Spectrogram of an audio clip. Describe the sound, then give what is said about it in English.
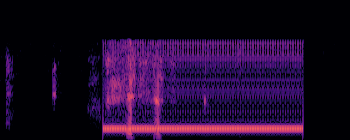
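A loud, steady telephone dial tone hums continuously for about two seconds, interrupted by a couple of brief clicks, after a few faint taps at the start. “I'm trying to get your other girlfriend on the phone”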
